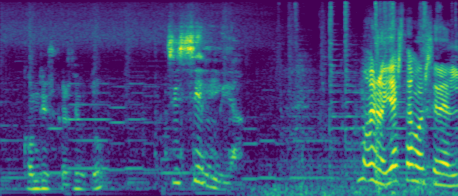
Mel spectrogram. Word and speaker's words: Sicilia: Viva Chichilia, ¿eh? No, Chichilia no es di Chichilia. Algún italiano que nos ayude en la pronunciación. ¿Cómo Dios tú? Chicilia.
